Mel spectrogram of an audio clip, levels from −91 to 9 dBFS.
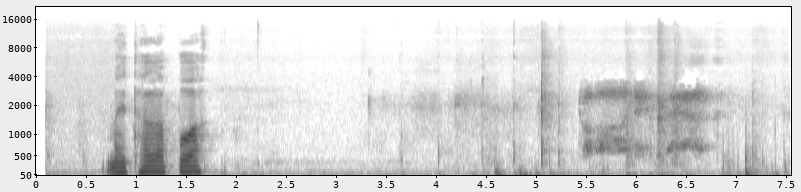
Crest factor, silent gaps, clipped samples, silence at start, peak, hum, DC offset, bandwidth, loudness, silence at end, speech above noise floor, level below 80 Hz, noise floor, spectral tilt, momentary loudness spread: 24 dB; none; under 0.1%; 0.1 s; -8 dBFS; none; under 0.1%; 14.5 kHz; -29 LUFS; 0.05 s; 34 dB; -50 dBFS; -58 dBFS; -7 dB/octave; 21 LU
